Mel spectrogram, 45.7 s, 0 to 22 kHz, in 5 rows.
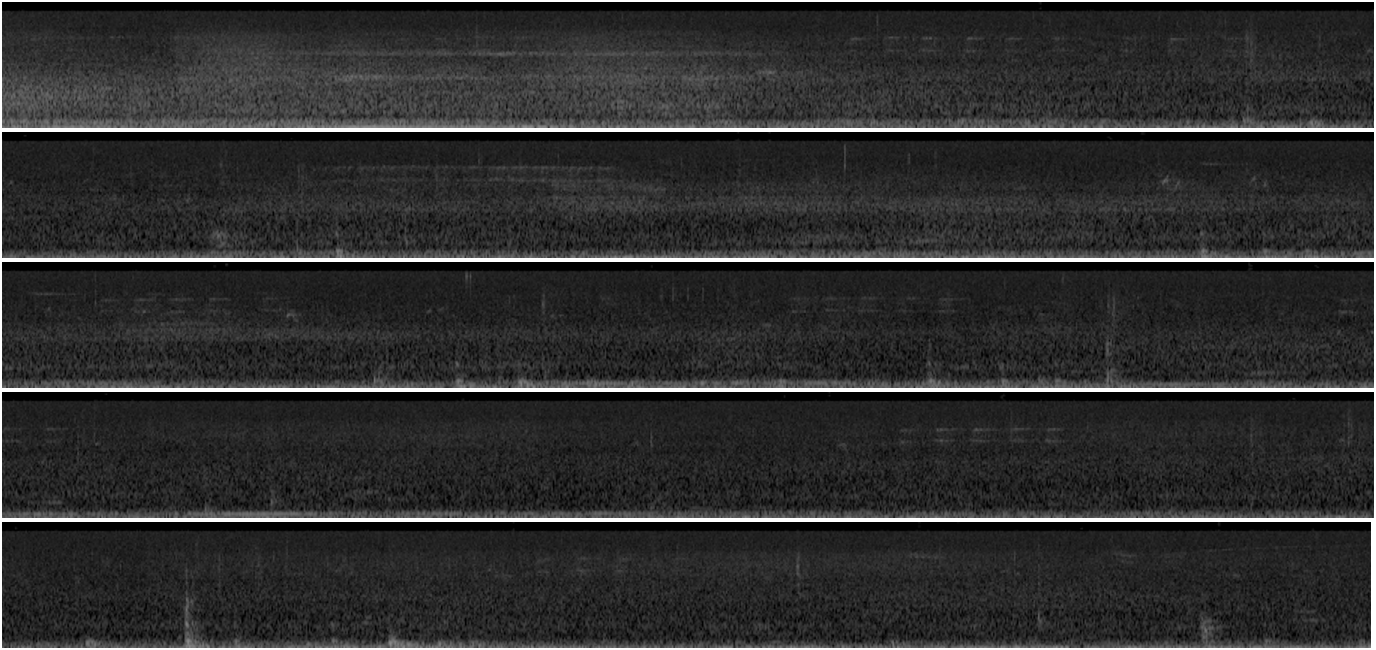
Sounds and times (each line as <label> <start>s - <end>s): light rain 34.7s - 45.7s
